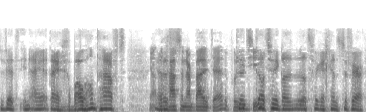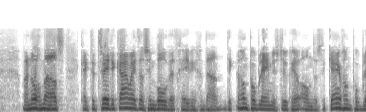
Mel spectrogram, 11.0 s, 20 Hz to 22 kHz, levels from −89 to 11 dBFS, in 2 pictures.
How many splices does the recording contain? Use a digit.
2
